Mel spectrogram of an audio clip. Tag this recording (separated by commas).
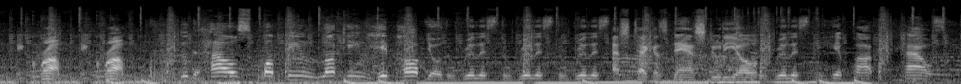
Speech, Music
